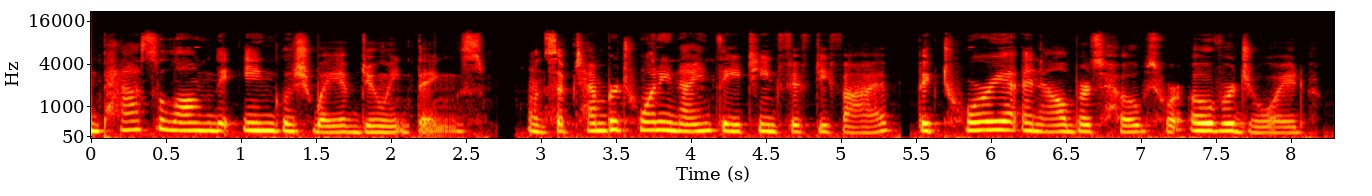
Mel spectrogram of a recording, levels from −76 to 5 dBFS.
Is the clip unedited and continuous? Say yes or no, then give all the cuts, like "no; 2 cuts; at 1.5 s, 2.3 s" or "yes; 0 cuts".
no; 1 cut; at 2.8 s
